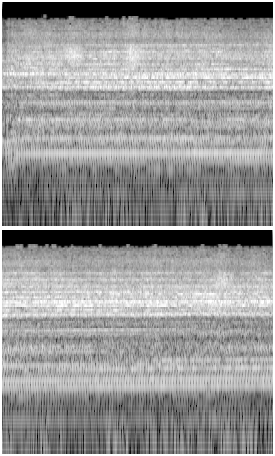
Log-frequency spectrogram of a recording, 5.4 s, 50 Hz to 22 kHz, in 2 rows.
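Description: An old Honda Nova Dash SP1 motorcycle engine runs steadily and loud up close, a smooth continuous drone with a faint whine layered over it and no voices.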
